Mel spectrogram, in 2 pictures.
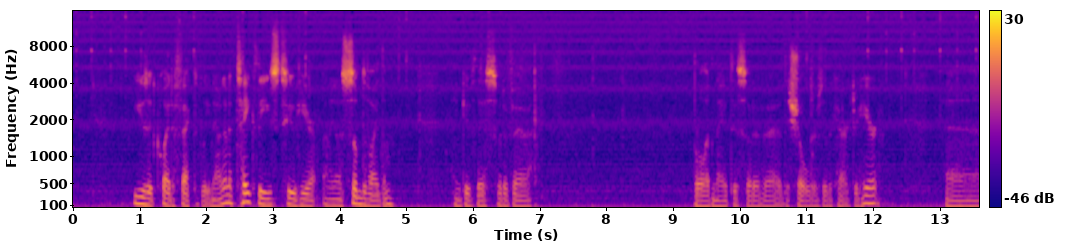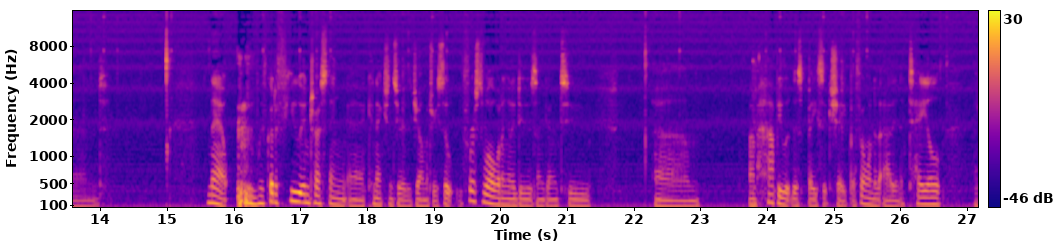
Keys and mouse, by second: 1.5 right click, 3.0-4.8 drag, 5.1 click, 6.8 click, 6.9 KP_1, 8.2 g, 14.4 middle click, 17.0 middle click, 18.8 middle click, 20.0 middle click, 20.6 middle click, 21.1 middle click, 22.3-26.6 middle drag, 26.6 click.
